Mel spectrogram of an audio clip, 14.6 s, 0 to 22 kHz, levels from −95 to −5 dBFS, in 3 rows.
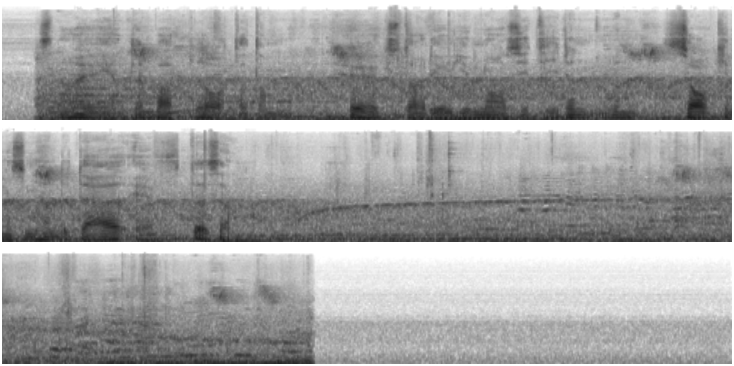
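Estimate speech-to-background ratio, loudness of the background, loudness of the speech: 4.0 dB, -27.0 LUFS, -23.0 LUFS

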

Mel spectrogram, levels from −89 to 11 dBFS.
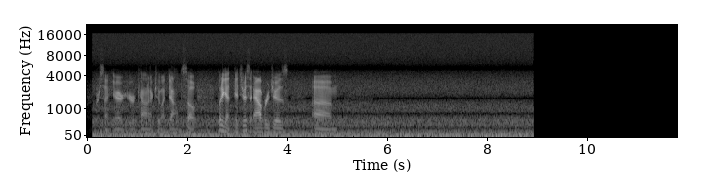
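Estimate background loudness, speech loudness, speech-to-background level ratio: -46.5 LUFS, -30.5 LUFS, 16.0 dB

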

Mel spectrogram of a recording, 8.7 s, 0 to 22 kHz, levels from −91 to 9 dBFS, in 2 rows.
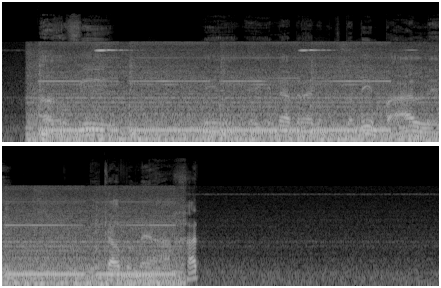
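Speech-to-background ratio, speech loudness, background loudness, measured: -3.5 dB, -28.0 LUFS, -24.5 LUFS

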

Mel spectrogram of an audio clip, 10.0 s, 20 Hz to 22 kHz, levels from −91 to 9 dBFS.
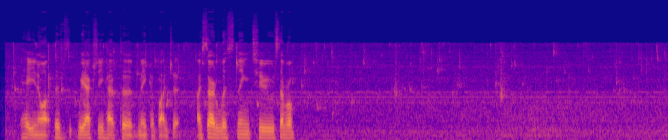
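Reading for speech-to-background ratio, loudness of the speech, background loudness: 19.5 dB, -25.0 LUFS, -44.5 LUFS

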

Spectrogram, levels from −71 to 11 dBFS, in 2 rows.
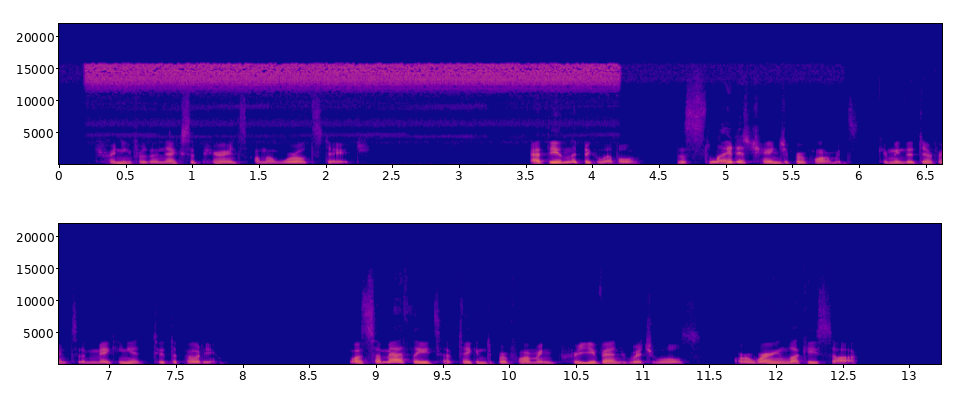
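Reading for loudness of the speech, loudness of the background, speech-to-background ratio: -30.5 LUFS, -30.0 LUFS, -0.5 dB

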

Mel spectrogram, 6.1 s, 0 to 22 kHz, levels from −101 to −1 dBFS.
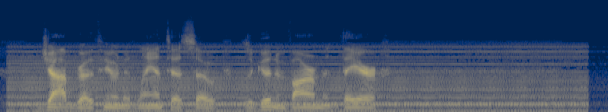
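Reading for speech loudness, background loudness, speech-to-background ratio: -36.5 LUFS, -47.5 LUFS, 11.0 dB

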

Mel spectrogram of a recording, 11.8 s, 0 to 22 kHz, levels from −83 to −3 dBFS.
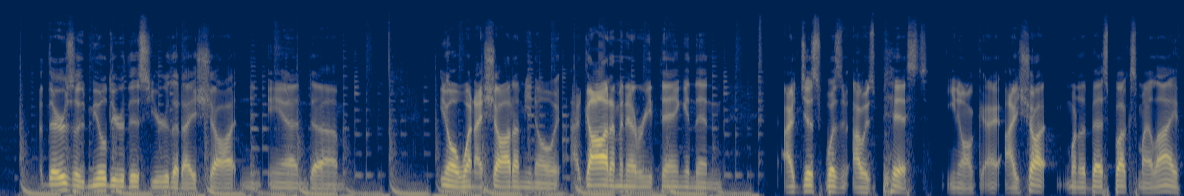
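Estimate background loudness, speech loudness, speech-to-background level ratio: -44.5 LUFS, -28.5 LUFS, 16.0 dB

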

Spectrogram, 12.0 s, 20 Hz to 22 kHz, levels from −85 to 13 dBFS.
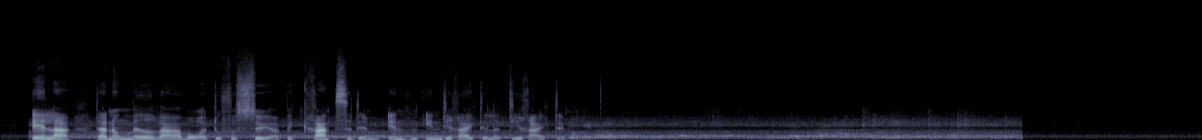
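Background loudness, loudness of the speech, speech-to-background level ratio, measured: -44.5 LUFS, -29.5 LUFS, 15.0 dB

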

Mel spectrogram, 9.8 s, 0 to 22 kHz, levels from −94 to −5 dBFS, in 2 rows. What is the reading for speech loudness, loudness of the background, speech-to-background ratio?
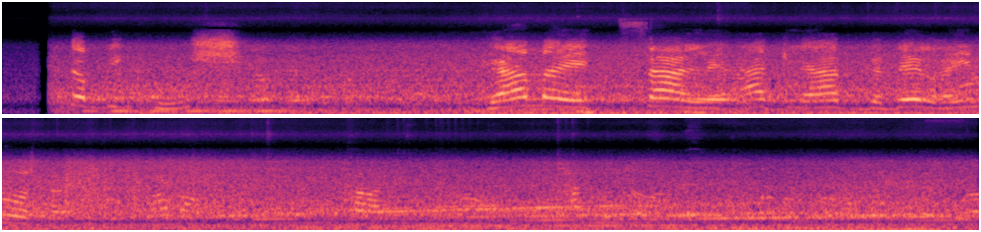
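-23.5 LUFS, -29.5 LUFS, 6.0 dB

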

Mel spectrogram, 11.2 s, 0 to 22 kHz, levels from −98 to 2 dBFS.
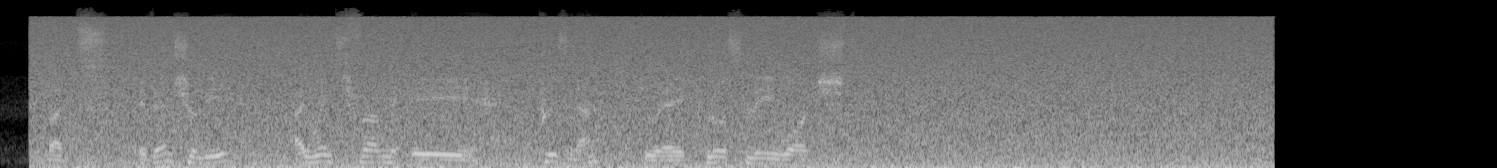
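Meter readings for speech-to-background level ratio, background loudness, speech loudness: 0.0 dB, -26.0 LUFS, -26.0 LUFS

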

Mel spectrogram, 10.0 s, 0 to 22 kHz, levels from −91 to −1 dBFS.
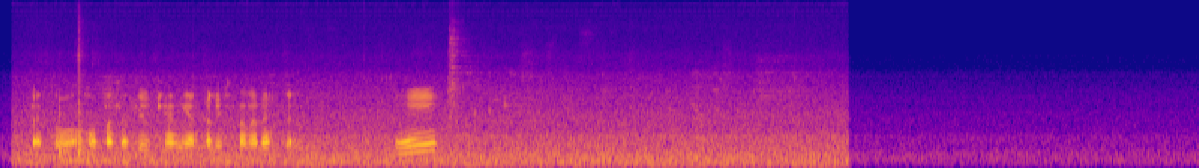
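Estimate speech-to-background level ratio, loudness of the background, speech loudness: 10.5 dB, -33.0 LUFS, -22.5 LUFS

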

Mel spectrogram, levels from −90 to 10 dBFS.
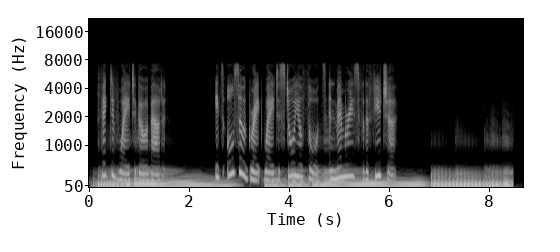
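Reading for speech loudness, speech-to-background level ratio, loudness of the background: -26.0 LUFS, -0.5 dB, -25.5 LUFS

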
